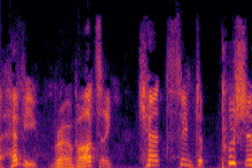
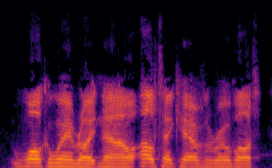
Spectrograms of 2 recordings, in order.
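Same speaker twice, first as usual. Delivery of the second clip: ordinary talk, nothing marked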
